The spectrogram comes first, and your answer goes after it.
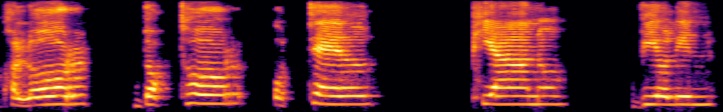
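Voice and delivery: "color, doctor, hotel, piano, violin" in Spanish, spaced out; slow, separated Spanish words: "color, doctor, hotel, piano, violin"; Spanish pronunciation. Shown as a demonstration. Teacher lists cognates for learners, each in Spanish pronunciation. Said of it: "many other exact cognates out there".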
